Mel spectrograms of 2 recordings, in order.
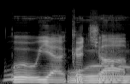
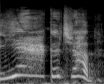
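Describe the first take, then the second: First: It is said in a flat, low voice. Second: It is said in a raised, excited voice.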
